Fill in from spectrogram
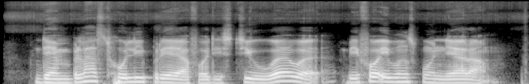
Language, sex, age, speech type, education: Nigerian Pidgin, male, 15-29, spontaneous, secondary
